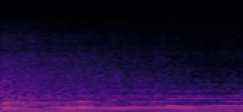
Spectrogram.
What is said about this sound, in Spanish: el sonido de las olas como si fuesen una suave música que te arropa.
